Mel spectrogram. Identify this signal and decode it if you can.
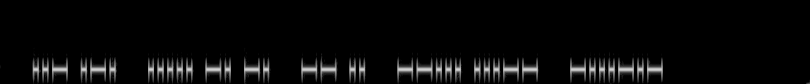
Morse code, heard as a keyed tone, about 24 wpm, 700 Hz. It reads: UR 5NN MI 73 <BK>
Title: Speed-Racing Common QSO Phrases - 25wpm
